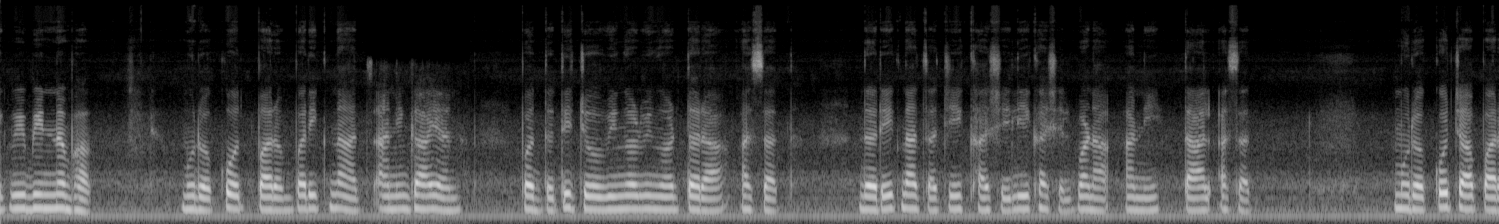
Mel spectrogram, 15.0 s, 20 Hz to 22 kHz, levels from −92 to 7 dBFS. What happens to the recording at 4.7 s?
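At 4.7 s the clip is at the very end of a call bitrate drop running from 3.66 to 4.77 s. The connection's bandwidth estimate fell, so the encoder coded far more coarsely, consistent with a drop from around 48 to 12 kbps, and narrowed its audio band from 20 kHz to 8 kHz for about 1.04 s. The speech turns muffled. Unlike a fixed low-pass filter, the coarse texture and the band both recover once the bitrate returns.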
